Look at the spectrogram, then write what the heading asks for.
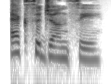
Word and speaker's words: EXIGENCY: U.S. stresses EK, while UK stresses I.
